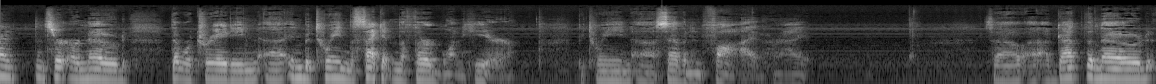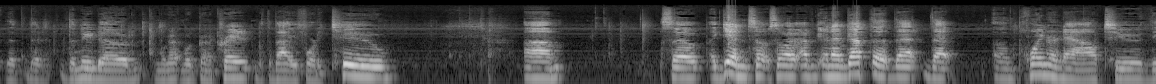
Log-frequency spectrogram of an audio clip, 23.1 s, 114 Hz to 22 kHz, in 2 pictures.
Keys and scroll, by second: 12.8-13.7 typing.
